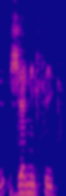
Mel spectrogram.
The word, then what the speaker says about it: génifique: So G, ni, where does the I vibration go? Between the eyebrows. I between the eyes. Génifique, génifique. Now, if you read that in English there, you know, génifique cream, you're not going to get that one wrong.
